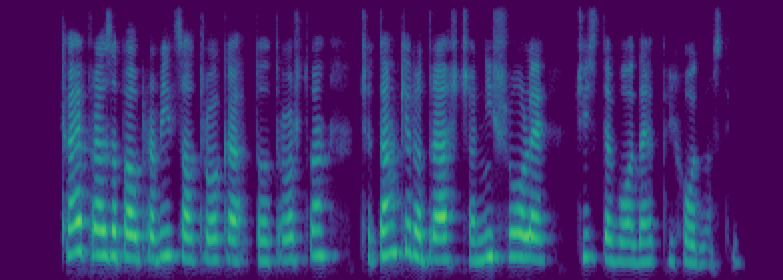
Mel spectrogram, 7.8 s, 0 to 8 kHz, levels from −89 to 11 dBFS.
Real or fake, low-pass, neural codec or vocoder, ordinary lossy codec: fake; 7.2 kHz; codec, 24 kHz, 1.2 kbps, DualCodec; none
